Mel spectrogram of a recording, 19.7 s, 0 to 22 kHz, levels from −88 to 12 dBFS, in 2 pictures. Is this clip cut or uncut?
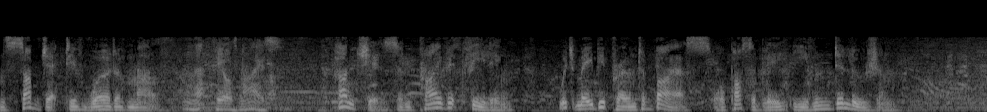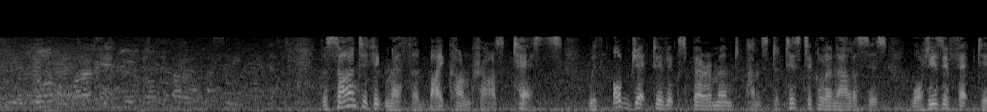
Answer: cut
